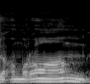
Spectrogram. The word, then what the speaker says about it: Amram: Secondly, he could not pronounce the name correctly of the father of Moses and Aaron, because his name is Amram. So the last letter is M, not N.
